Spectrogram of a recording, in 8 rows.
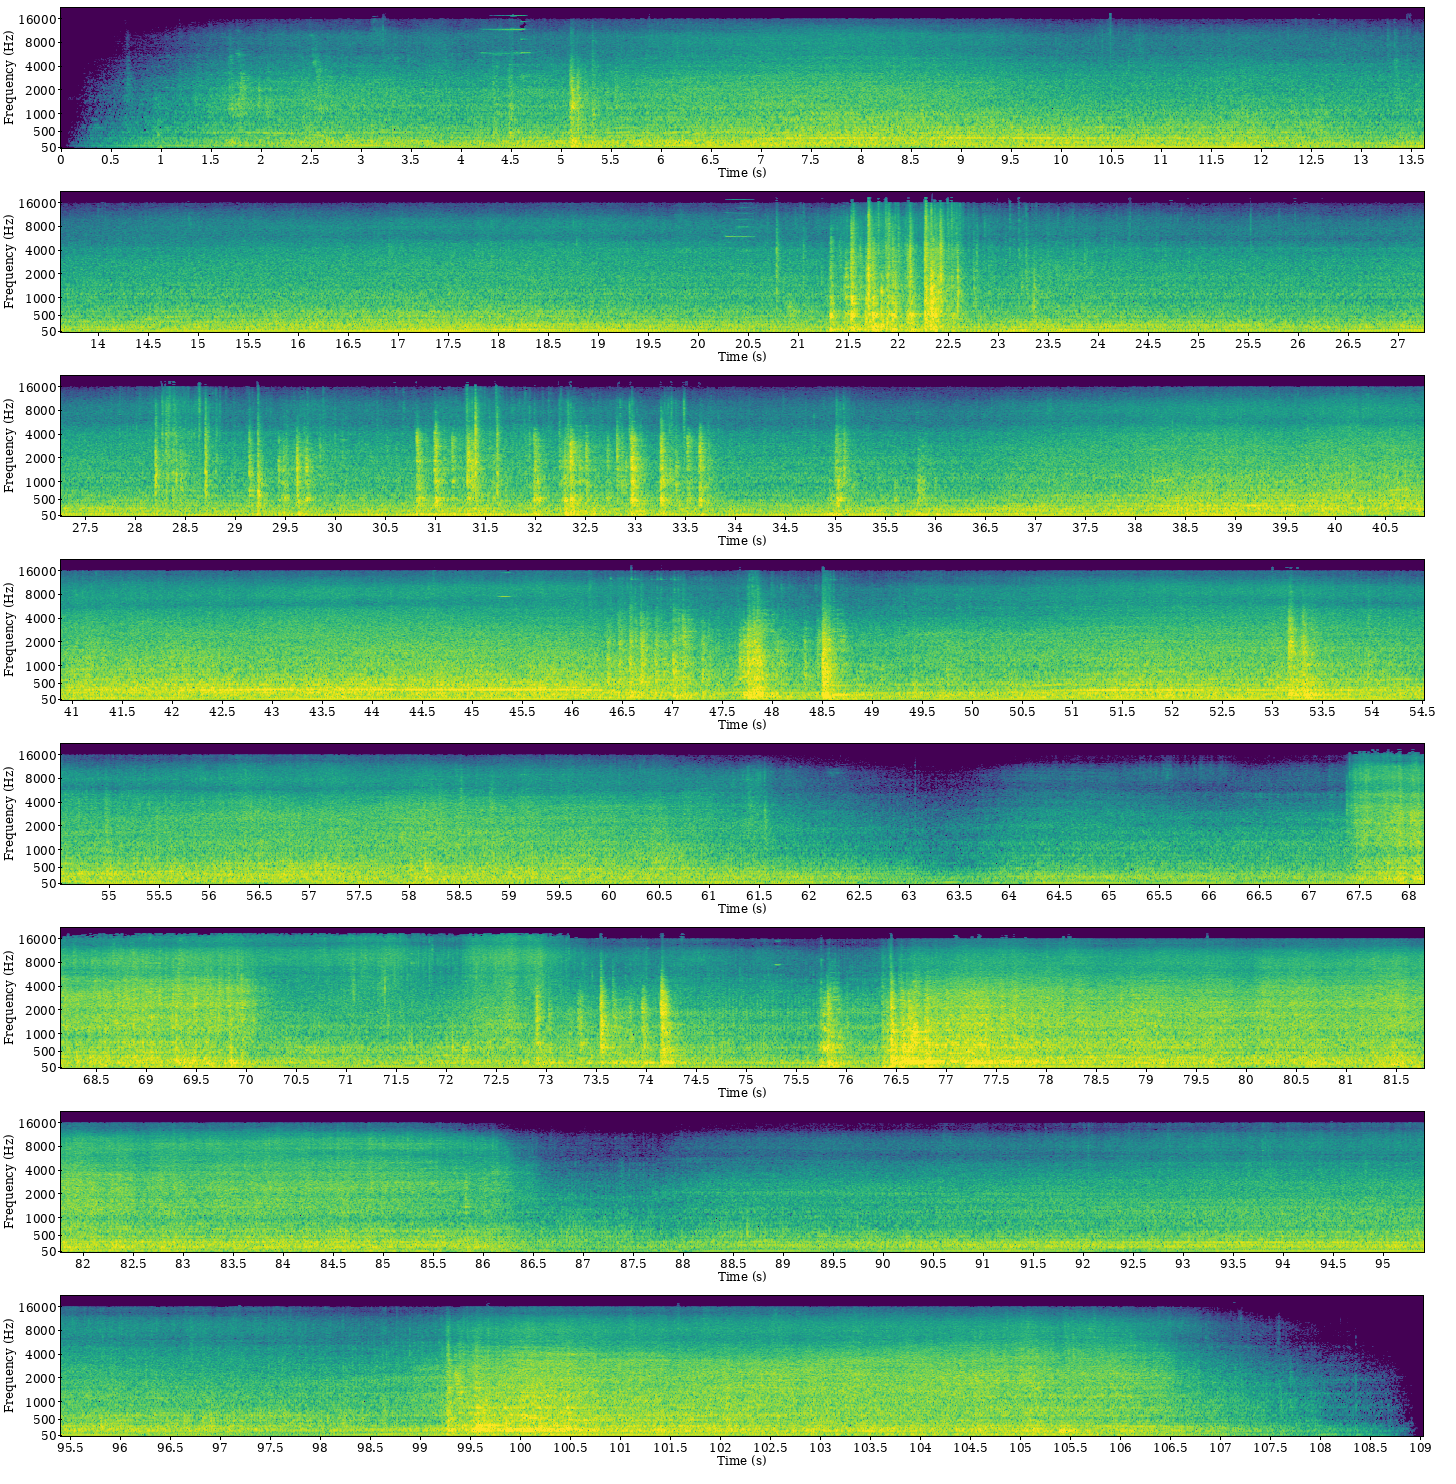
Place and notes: Nørgårdvej, Struer, Danimarca - Bulldozer machine working
Bulldozer machine working on a construction site
30 September 2022, 16:22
